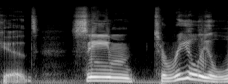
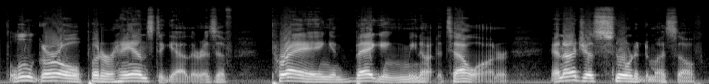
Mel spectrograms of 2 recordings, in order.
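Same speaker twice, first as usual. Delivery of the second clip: usual speaking voice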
